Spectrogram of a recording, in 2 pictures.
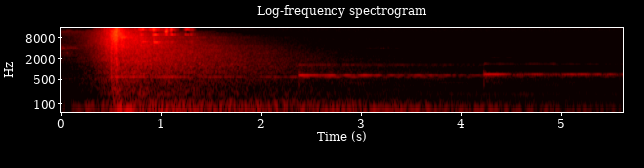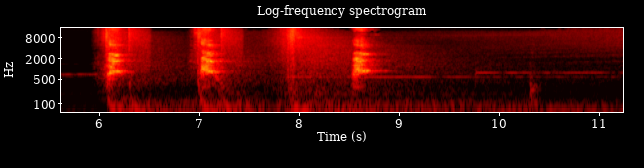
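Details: Chihuahua named Maya throwing a tantrum for attention, demanding to be looked at: four sharp barks in a quick burst after several seconds of quiet, over a faint steady background tone.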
